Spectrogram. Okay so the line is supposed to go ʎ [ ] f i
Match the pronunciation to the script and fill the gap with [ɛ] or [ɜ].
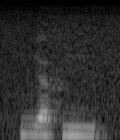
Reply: ɛ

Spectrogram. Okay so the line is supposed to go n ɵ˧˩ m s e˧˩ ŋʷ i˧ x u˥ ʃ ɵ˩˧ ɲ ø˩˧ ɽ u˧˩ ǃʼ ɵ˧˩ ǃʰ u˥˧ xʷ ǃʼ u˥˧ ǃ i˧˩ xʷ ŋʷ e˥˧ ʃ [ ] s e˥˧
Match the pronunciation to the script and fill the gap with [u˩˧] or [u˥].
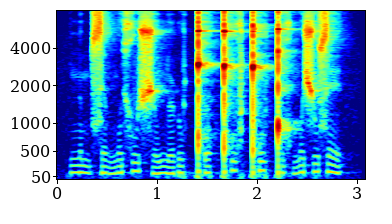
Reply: u˥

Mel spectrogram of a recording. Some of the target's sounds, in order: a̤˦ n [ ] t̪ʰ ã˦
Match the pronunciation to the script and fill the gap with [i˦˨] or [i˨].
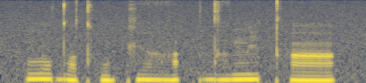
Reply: i˦˨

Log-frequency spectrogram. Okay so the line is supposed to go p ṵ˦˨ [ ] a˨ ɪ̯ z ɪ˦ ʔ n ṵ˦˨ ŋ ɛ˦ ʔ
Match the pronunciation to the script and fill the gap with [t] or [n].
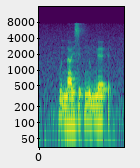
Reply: n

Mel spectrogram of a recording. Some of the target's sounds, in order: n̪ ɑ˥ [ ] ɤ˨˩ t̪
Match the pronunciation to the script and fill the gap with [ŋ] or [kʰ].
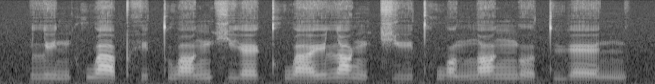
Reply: ŋ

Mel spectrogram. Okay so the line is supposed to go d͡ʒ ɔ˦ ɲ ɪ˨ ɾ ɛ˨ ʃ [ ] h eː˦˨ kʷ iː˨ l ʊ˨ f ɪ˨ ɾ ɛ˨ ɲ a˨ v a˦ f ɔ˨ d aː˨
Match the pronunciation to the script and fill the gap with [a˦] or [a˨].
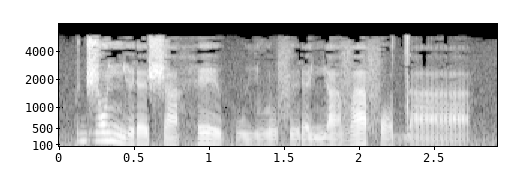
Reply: a˨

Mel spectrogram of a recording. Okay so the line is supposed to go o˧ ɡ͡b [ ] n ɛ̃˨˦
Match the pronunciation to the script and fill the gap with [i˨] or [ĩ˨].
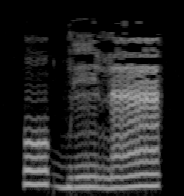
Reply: ĩ˨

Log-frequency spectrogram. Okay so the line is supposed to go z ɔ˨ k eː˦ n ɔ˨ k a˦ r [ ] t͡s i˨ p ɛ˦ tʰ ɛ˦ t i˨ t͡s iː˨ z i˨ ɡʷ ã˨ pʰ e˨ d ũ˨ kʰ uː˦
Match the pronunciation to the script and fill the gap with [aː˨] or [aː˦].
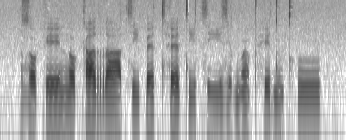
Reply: aː˨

